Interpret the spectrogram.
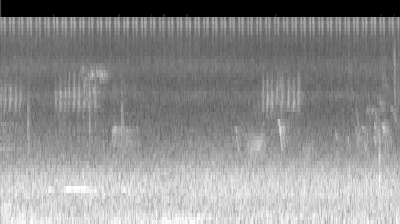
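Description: Quiet outdoor ambience: a steady low hiss with faint, scattered chirps, a couple of short trills among them.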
